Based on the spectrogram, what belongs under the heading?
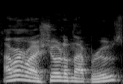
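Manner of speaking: ordinary talk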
